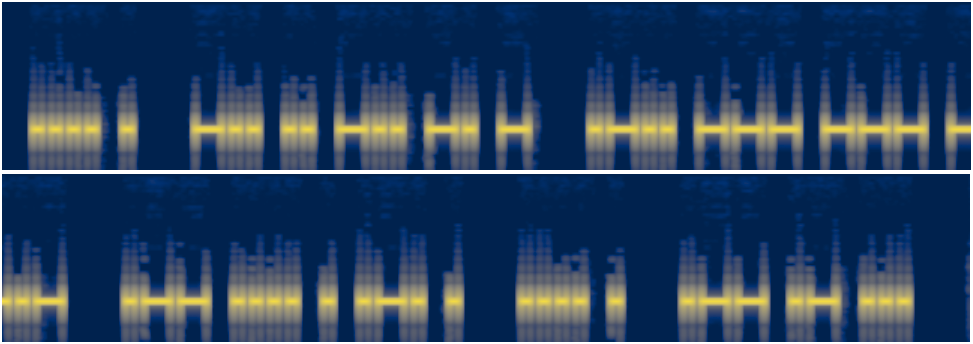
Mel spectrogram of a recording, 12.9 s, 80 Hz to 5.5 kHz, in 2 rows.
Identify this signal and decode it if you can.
Morse code, heard as a keyed tone, about 20 wpm, 600 Hz. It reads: HE DIDNT LOOK WHERE HE WAS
